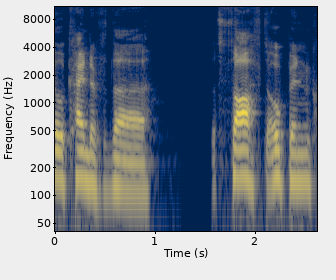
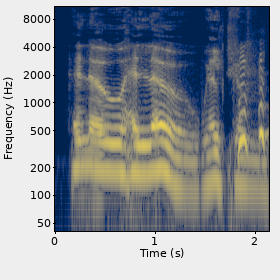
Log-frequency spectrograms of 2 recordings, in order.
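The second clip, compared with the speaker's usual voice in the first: hucksterish, snake-oil salesman sales-patter voice; 4 semitones higher than usual. Told to do snake oil salesmanship, speaker greets the listener: snake oil salesman voice. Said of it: "I was gonna do this voice".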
